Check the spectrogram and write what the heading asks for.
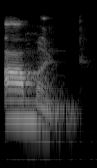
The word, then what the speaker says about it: almond: and asthma or asthma its l sound is silent we call it almond yes so this is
